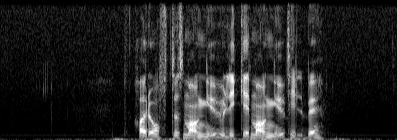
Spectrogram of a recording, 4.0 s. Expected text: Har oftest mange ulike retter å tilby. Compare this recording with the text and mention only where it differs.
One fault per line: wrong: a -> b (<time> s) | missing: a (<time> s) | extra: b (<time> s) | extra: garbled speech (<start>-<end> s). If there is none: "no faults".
wrong: retter -> mange (2.5 s)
